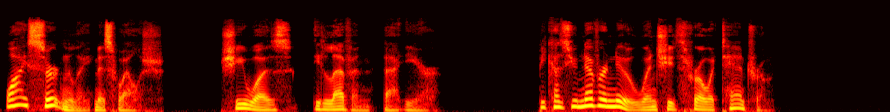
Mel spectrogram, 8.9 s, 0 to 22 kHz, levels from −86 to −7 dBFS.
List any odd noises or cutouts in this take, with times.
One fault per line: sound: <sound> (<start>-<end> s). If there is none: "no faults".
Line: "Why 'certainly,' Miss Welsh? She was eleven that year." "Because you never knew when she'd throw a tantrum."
no faults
